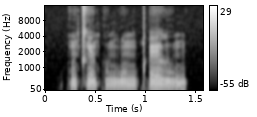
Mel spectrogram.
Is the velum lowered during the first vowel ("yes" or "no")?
yes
